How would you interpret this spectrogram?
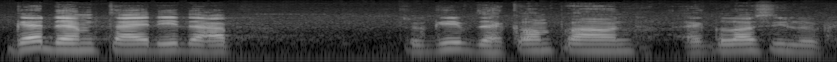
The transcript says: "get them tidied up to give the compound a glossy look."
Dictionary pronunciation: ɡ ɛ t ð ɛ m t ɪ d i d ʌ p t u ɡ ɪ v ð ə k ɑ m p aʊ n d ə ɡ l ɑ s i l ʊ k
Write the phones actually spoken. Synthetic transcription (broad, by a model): ɡ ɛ t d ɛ m t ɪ d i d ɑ p t u ɡ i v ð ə k ɑ m p aʊ n d ə ɡ l ɑ s i l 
